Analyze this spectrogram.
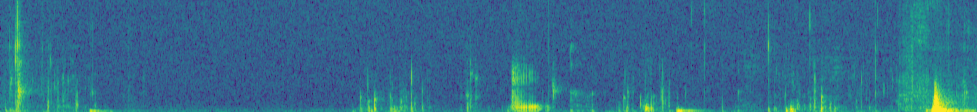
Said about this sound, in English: That's me drinking water. Yeah, drank some water.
